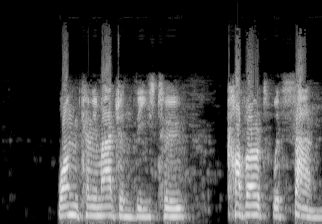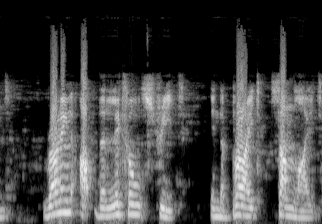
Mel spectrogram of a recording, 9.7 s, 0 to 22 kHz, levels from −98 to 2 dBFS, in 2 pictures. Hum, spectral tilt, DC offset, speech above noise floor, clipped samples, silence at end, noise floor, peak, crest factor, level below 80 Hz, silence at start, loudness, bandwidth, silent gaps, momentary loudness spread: none; -5.5 dB/octave; under 0.1%; 70 dB; under 0.1%; 0 s; -84 dBFS; 0 dBFS; 16 dB; -54 dBFS; 0.9 s; -14 LUFS; 13 kHz; none; 11 LU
